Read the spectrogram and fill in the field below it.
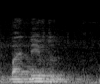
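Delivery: ordinary delivery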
